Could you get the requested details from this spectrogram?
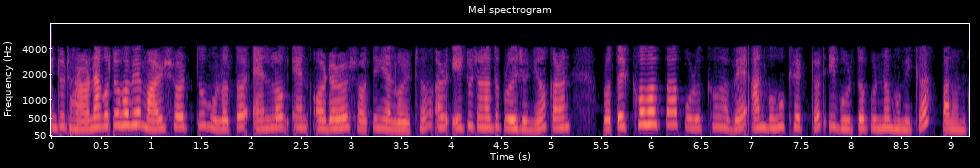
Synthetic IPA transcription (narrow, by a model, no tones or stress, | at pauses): intudʱaɹɔnaɡɔtɔbʱabɛmaɹsɔɹtʊmulɔtɔʔɛnlɔɡɛnɔ̰ɹdaɹɔɹsɔɹt̪iŋɛlɡoɹitʰɔma̰ɹuʔejtuzɔnat̬upɹojuzonijɔkaɹɔn | pɹɔt̪ɔjkʰːɔbʱabpapoɹukʰːɔbʱabɛʔanboɦukʰɛtɹɔteɡuɹut̪ːɔpuɹnɔbʱumikapalɔnkɔ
